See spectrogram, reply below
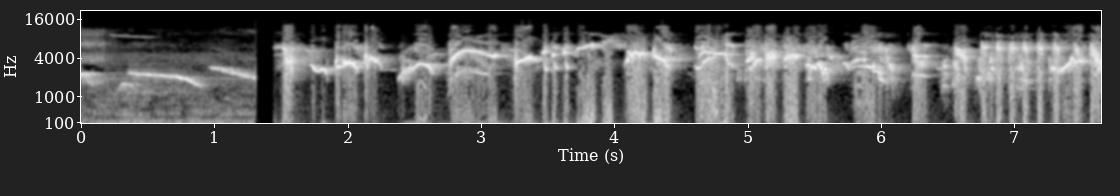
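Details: Oriental magpie-robin in lively full song: a few drawn-out whistles, then a fast dense run of sharp chirps, trills and varied high whistled notes.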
